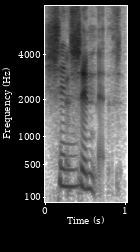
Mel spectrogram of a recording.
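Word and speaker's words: Shenseea: So speaking of Meg, how do you pronounce the Jamaican? Is it Shanisha? – Shinsia.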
